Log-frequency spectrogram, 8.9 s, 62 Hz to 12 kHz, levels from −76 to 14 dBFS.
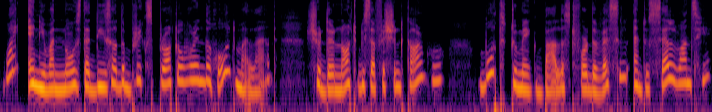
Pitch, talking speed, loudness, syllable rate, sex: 230 Hz, 220 wpm, -18 LUFS, 5.8 syllables/s, female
